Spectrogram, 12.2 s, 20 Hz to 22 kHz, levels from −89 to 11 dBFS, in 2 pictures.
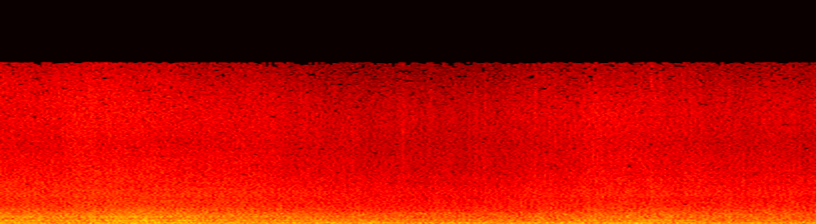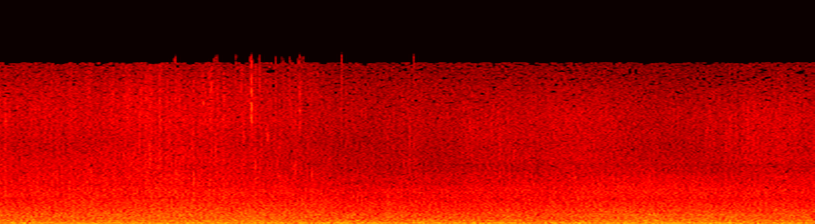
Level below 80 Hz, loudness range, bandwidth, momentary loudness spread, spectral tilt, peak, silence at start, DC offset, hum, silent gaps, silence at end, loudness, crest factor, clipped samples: -42 dBFS; 4 LU; 16 kHz; 6 LU; -5 dB/octave; -12 dBFS; 0 s; under 0.1%; none; none; 0 s; -27 LUFS; 16 dB; under 0.1%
